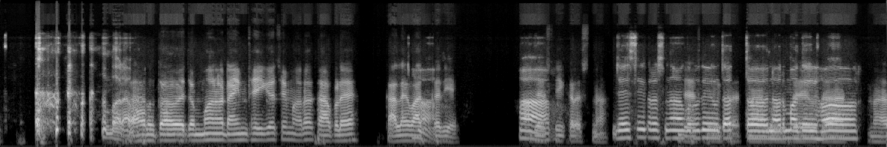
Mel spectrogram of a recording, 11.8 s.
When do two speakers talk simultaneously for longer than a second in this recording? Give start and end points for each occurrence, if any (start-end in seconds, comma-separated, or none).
9.1-11.3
